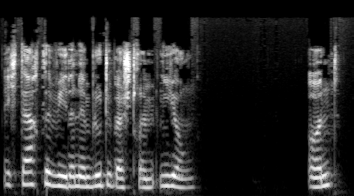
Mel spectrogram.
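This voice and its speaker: A woman reading first-person audiobook narration, measured and expressive. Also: medium pitch. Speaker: audiobook reader.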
